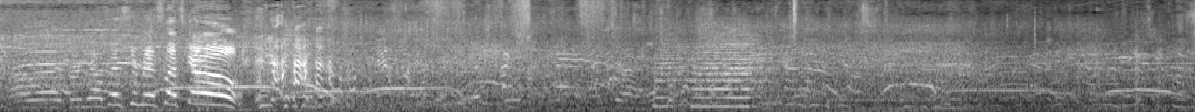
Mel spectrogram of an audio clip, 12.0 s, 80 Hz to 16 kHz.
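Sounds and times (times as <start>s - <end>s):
crowd voices and calls: 0.0s - 11.9s
vehicle horn honk: 6.5s - 7.7s.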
